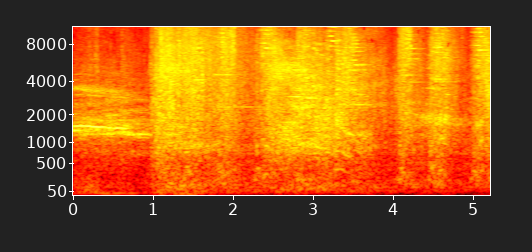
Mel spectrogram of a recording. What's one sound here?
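A blade slashes and clangs against a huge beast.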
